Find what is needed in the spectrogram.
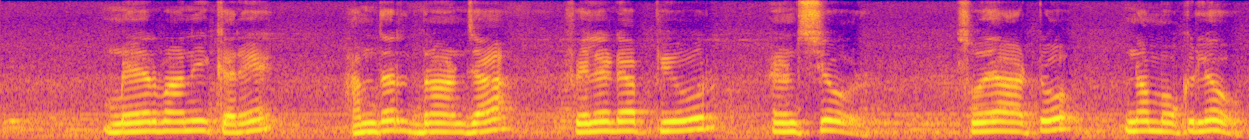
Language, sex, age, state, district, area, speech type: Sindhi, male, 60+, Uttar Pradesh, Lucknow, rural, read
